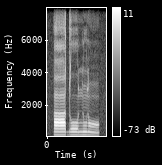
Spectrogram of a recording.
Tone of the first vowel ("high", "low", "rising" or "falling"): low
